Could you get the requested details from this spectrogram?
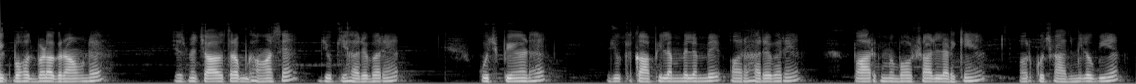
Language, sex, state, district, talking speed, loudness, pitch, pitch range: Hindi, male, West Bengal, Kolkata, 200 wpm, -19 LUFS, 145 Hz, 140-155 Hz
